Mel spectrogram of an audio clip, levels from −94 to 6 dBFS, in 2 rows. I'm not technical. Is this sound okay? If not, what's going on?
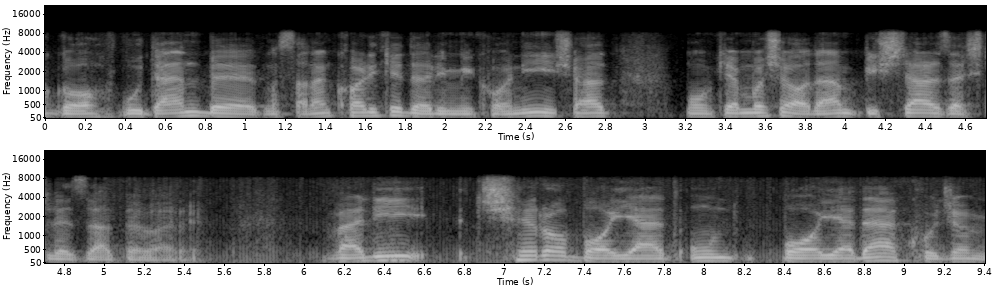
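No. Two things are wrong with this speech recording.

The first is heavy Opus voice compression, present for the whole clip. Opus is a codec built to shrink speech for calls, and here it has been squeezed hard. It keeps nothing above 8.6 kHz, so the voice loses its crisp top end and sounds muffled. Because so little data is left to describe each moment, the voice also comes out hoarse and slightly robotic.

The second is video or display buzz, starting at 4.99 s and running to the end. Interference from a screen or video cable has leaked into the audio, adding a steady buzz at 60 Hz, the rate at which the picture refreshes, with a rough hash above it. It sits clearly below the speech.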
